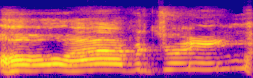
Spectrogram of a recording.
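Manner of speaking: very slow delivery, every word drawn out. Retelling a movie scene where a character is asked to do Martin: Martin Luther King impression. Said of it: ""Do Martin."".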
